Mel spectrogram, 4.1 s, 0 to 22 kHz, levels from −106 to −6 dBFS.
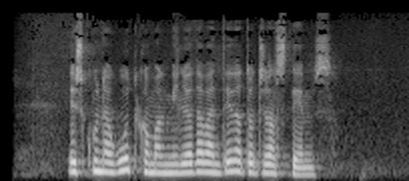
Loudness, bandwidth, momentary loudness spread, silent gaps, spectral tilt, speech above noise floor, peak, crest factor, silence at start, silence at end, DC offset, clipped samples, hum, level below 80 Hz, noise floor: -29 LUFS; 16 kHz; 10 LU; none; -5 dB/octave; 37 dB; -14 dBFS; 16 dB; 0.7 s; 0.8 s; under 0.1%; under 0.1%; none; -82 dBFS; -65 dBFS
